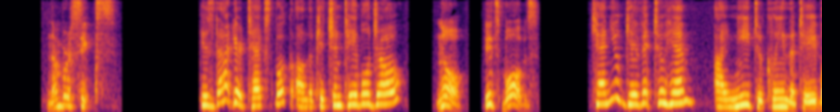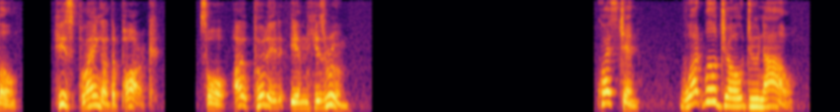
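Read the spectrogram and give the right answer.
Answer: He will put Bob's textbook in Bob's room.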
